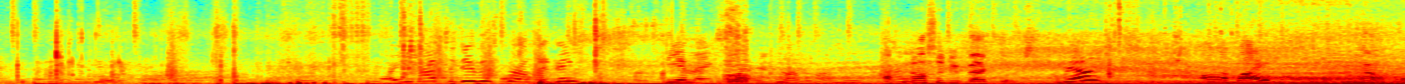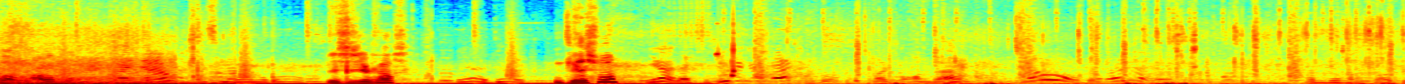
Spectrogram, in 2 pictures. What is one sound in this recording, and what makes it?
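Young boys talk and call out nearby outdoors.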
